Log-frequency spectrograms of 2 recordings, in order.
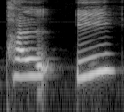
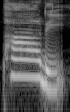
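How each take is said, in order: First: 팔이 split as pal, i; unlinked syllables. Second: 팔이 joined as pa-ri, higher pitched; linked pronunciation. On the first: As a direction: hold the final ㄹ of 팔이 apart from the vowel. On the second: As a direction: flow the ㄹ of 팔이 into the vowel. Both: Shown as a demonstration. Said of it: "And 팔이 becomes".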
